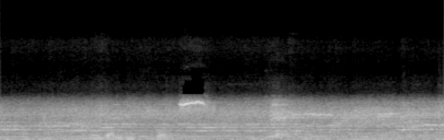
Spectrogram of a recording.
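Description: Busy supermarket ambience: steady background music and the murmur of shoppers' voices, with one short high-pitched chirp about two seconds in.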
